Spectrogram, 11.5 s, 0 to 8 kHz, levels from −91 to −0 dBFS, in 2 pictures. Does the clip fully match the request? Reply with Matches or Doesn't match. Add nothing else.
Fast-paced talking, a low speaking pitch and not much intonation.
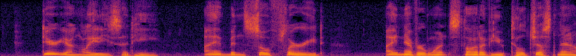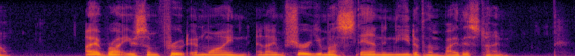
Doesn't match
